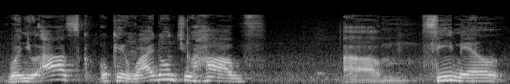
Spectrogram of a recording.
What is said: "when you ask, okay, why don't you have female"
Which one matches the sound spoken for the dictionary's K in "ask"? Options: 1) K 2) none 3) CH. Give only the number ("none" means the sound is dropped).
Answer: 1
